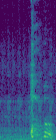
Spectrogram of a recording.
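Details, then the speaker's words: Habitual snorer, woken to eat again: a single short cough burst followed by a brief throaty voiced sound, like a cough on waking; cough. "Ayo kita buka ngorok mau makan lagi week ini dia pas lagi bangun batuk"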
